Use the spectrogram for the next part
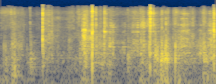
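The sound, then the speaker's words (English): Paper being clamped into an index-card-sized braille slate used with a stylus: rustling of a sheet mixed with several sharp metallic clicks and snaps as the hinged frame closes, with no talking. “Clamping in the piece of paper.”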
